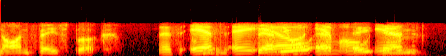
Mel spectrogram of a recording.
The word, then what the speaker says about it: Salmon: me as salmon on Facebook that's s a l m o n s a l m s m u l salmon s a l m o n like the fish we can find you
